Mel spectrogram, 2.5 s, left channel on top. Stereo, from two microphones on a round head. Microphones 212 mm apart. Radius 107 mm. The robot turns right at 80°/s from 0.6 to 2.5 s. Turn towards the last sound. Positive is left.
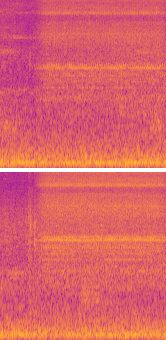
No sound to turn to.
